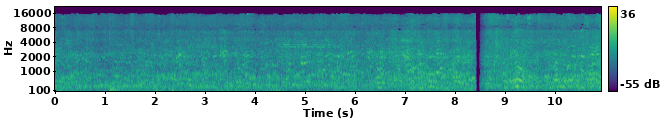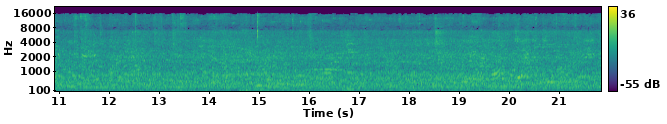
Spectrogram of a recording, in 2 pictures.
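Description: A crowd murmurs and chatters all around, outdoors.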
